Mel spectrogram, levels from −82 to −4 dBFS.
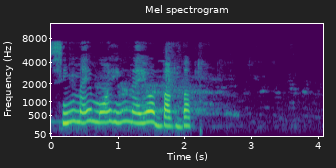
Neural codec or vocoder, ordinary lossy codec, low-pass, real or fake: none; AAC, 64 kbps; 7.2 kHz; real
